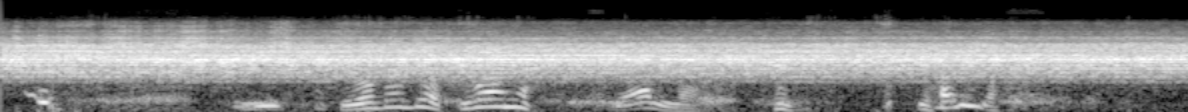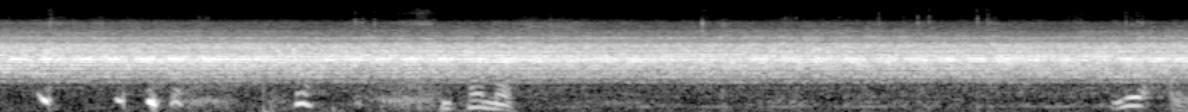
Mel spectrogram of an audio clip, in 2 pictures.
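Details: Wild cicadas keep up a constant piercing, buzzing hiss throughout, heard during a cicada hunt, while several people talk in brief, scattered phrases beneath the unbroken insect noise.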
